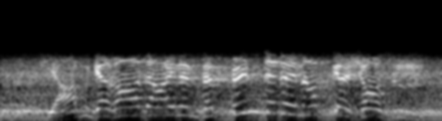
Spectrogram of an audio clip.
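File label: German player killed ally mood low, speech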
